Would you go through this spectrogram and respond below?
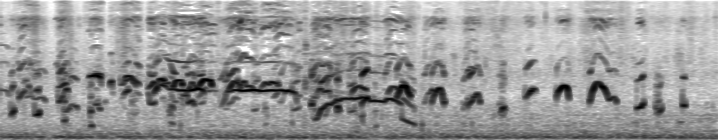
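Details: Several two-week-old Rottweiler puppies crying together, with rapid high yips and arching whines, some long wavering squeals, then short bent whimpers spaced about half a second apart, over a faint low background hum.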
